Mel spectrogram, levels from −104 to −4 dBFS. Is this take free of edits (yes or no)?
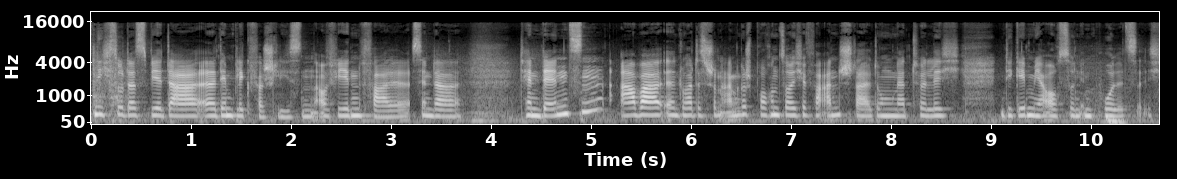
no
